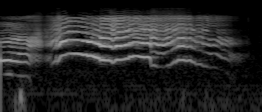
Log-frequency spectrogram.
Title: Baby crying over pacifier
